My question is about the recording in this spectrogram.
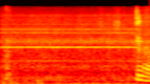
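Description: Electric stand mixer running steadily on high speed in the background, a constant motor hum with a thin high whine, as it beats eggs and sugar toward a thick, tripled batter.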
